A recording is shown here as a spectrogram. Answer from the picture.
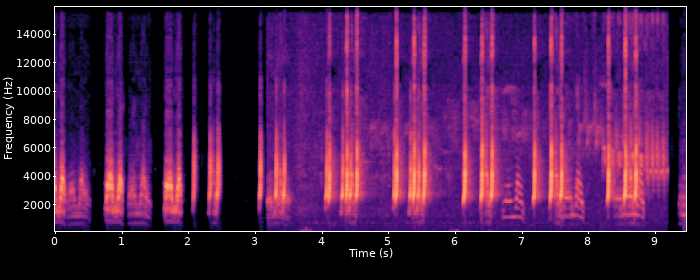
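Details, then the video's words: Quail (batair in Urdu) calling for hunting: dense, irregular run of sharp high chirps and short bursts, roughly one per second, with some rising squeaky notes and faint low thumps underneath. "Quail Hunting New video/Batair huntind in urdu/Batair vioce"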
